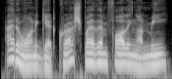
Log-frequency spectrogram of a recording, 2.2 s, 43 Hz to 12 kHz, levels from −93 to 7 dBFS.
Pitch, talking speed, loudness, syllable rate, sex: 125 Hz, 305 wpm, -15 LUFS, 6.4 syllables/s, male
